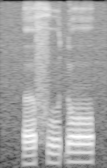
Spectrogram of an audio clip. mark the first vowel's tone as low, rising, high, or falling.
rising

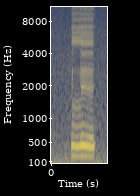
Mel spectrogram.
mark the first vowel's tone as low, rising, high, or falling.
high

